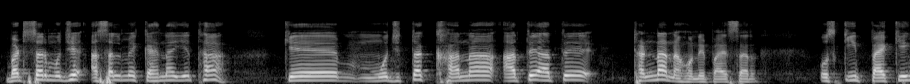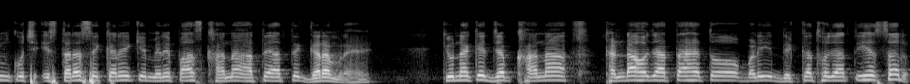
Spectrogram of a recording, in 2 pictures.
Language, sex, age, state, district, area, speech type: Urdu, male, 45-60, Uttar Pradesh, Lucknow, urban, spontaneous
